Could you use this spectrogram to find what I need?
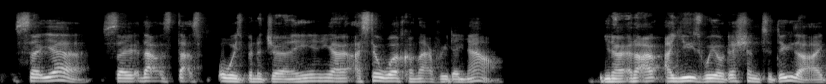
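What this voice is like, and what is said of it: Non-American accent. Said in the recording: “Did you have a good American accent before you came? ... Hell no ... as you can hear, I haven't properly lost my accent at all”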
